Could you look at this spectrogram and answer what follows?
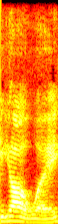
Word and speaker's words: Yahweh: And there again, that word Lord is that name that we're not quite sure how to pronounce, but we say Yahweh, so I am Yahweh.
